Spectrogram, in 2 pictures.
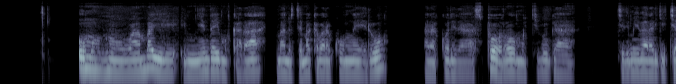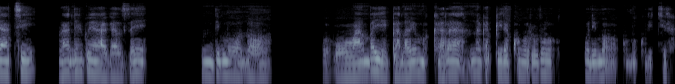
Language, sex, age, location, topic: Kinyarwanda, female, 36-49, Kigali, health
